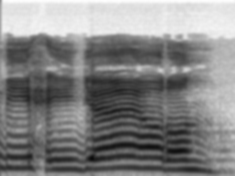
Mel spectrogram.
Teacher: mim mati ketika beremu dengan huruf ba tidak sempurna rapat melainkan agak direnggangkan sedikit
